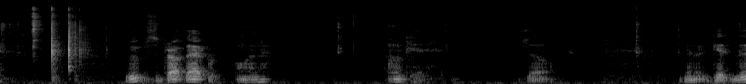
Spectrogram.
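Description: Metal parts of a rifle click and clack as hands adjust it.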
